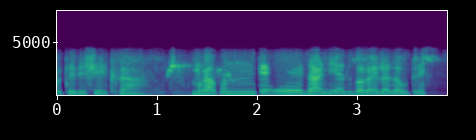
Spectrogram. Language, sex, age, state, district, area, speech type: Marathi, male, 18-30, Maharashtra, Nanded, rural, conversation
